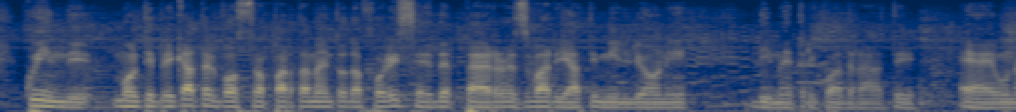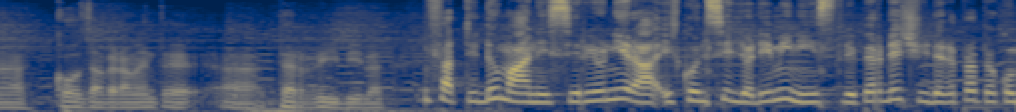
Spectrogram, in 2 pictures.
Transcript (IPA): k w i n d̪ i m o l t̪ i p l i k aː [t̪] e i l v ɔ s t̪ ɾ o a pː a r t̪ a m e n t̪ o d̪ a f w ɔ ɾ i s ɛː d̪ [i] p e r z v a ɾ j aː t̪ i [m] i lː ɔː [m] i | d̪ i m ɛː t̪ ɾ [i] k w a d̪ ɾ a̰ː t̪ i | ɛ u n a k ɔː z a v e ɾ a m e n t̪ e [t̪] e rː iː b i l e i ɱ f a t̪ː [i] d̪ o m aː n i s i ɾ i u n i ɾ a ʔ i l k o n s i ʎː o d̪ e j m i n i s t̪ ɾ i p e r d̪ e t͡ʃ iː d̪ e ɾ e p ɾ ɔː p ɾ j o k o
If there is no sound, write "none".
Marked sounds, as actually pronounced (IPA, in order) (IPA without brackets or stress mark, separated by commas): t̪, e, m, n, i, t̪, i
